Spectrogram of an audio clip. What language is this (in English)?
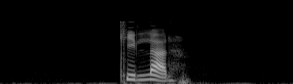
Swedish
